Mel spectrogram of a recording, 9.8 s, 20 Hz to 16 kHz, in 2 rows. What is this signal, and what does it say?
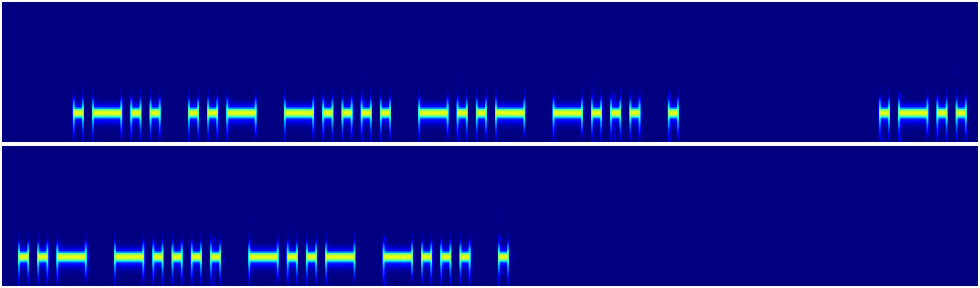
Morse code, heard as a keyed tone, about 25 wpm, 700 Hz. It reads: LU6XBE LU6XBE
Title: DXCC-100 Call Signs - 6 Characters - Repeated 2x - 25wpm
